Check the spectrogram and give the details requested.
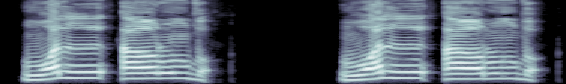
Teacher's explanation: ওয়াও লাম জবর ওয়াল, হামজা র জবর আউর, ওয়াল আউর, দজের দি, এই জিম চিহ্নতে থামার কারণে দদের নিচে জেরটা সাকিন হয়ে যাবে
